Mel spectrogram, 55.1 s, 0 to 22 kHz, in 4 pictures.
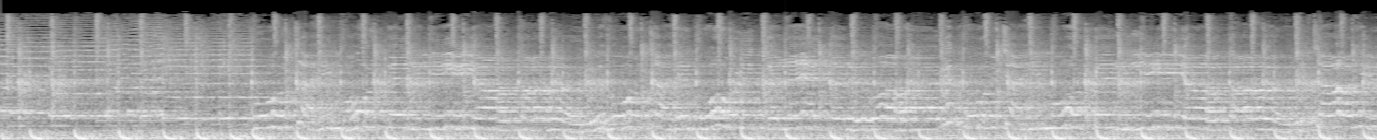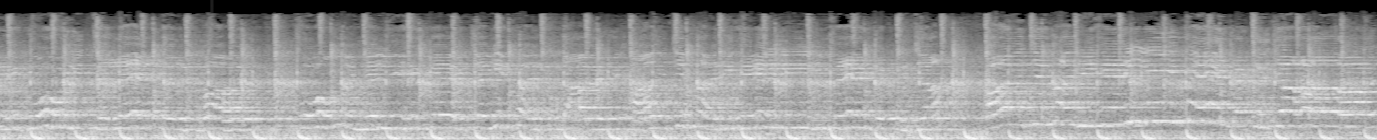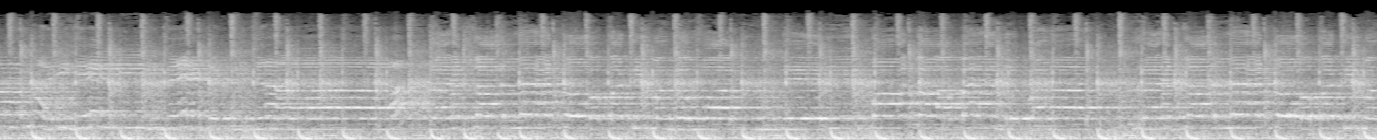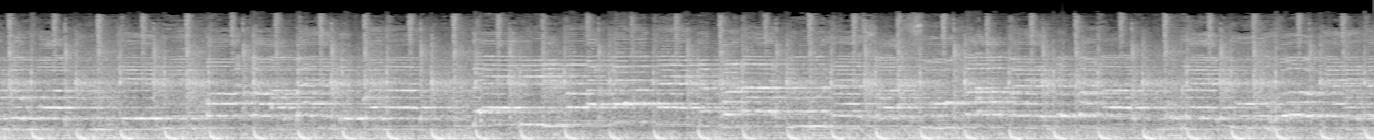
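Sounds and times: driving beat: 0:00.0 - 0:55.0
pop song with singing: 0:00.0 - 0:55.0.

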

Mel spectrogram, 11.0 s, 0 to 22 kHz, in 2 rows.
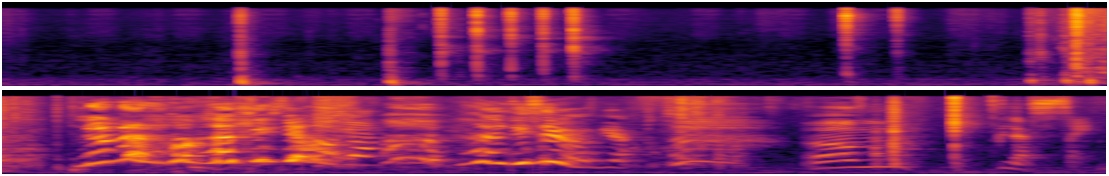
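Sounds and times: children talking: 0:05.9 - 0:11.0.

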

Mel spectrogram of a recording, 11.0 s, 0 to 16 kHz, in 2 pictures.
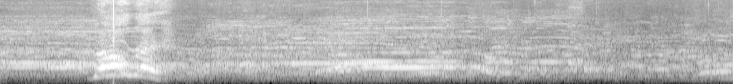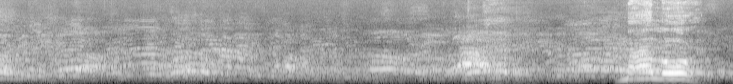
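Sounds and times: congregation voices overlapping: 0:00.0 - 0:11.0.

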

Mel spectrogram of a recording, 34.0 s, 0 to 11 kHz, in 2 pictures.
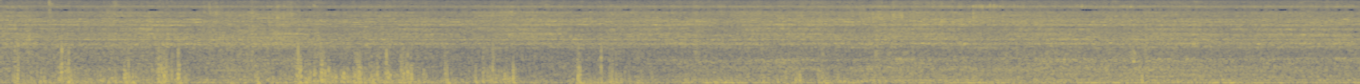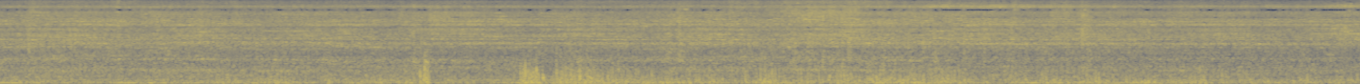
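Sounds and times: freight train wheels rumbling: 0:00.0 - 0:34.0
sharp train clanks: 0:00.0 - 0:34.0.

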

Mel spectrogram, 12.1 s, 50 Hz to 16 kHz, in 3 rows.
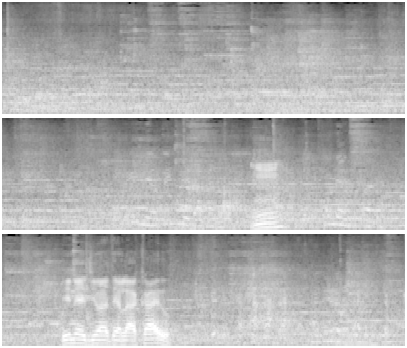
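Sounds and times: background chatter: 0:00.0 - 0:12.0
dishes and cutlery clinking: 0:00.0 - 0:12.0.

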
